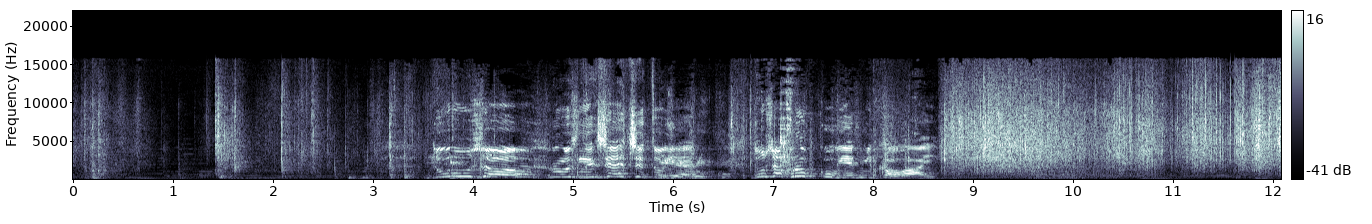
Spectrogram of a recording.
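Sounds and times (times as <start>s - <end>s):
foam packing peanuts rustling: 8.1s - 12.0s
cellophane wrap crinkling: 8.6s - 12.0s.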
